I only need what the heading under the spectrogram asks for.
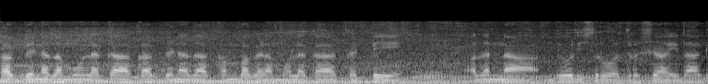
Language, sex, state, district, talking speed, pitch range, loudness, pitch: Kannada, male, Karnataka, Belgaum, 85 wpm, 100-110 Hz, -16 LUFS, 105 Hz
